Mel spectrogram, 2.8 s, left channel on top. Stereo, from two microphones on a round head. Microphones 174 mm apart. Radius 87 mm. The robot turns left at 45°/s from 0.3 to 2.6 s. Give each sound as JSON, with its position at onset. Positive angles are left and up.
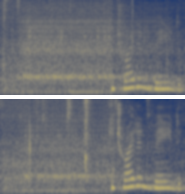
{"t": 1.7, "sound": "a woman speaking", "azimuth_deg": -105, "distance_m": 0.5}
